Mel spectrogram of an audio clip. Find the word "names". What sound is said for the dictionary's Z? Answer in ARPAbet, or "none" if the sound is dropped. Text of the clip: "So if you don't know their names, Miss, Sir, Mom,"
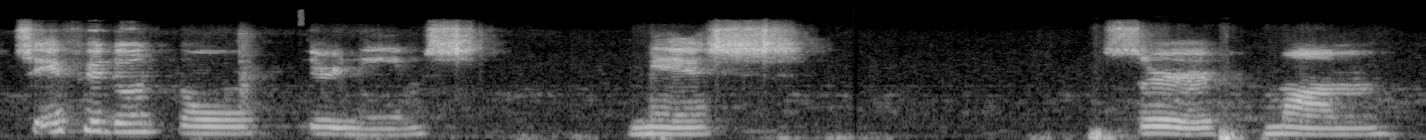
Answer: S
